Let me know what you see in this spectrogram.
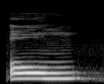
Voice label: "ong", nasal finals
